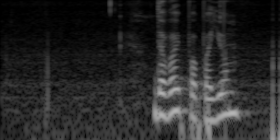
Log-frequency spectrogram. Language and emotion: Russian, neutral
